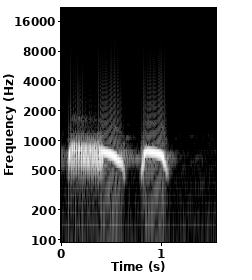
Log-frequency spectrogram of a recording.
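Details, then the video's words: Single phrase from a spotted dove in 'thổ pha đồng' voice, singing to provoke fighting for decoy training: a low vibrating coo sliding downward, then a short arched coo, clean and close. "tieng cu gáy giọng thổ pha đồng, hot thúc đấu, dùng tập bổi"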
